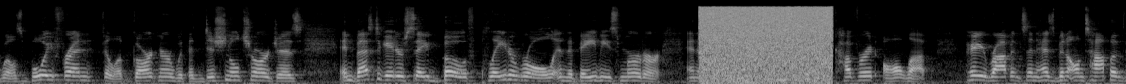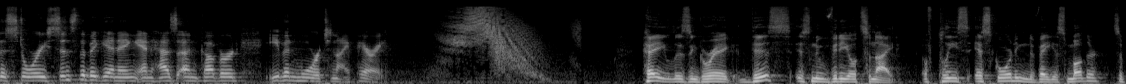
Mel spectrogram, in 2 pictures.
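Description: From 6.99 to 8.32 s, loud harsh noise buries the sound, which crawls at half speed and lower pitch: wrong sample width, 32-bit integer data read as 16-bit.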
